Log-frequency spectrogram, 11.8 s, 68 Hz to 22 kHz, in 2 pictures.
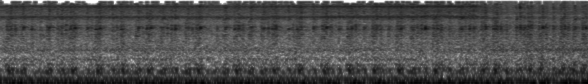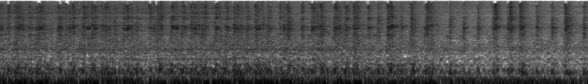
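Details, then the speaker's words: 1940s Oliver 70 tractor's first start in about 12 years, with the choke worked by hand. A rough, lumpy idle as if a cylinder drops out; the owner suspects very old plug wires, points or condenser: engine misfire. "well it's really hard to tune the carburetor when you have such an obvious misfire"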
